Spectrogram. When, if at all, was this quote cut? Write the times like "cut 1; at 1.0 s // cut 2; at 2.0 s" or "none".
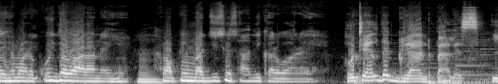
cut 1; at 3.3 s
